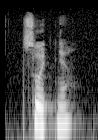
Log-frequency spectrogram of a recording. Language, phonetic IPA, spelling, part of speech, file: Russian, [ˈsotʲnʲə], сотня, noun, Ru-сотня.ogg
- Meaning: 1. a hundred 2. sotnia, company (Cossack military unit)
